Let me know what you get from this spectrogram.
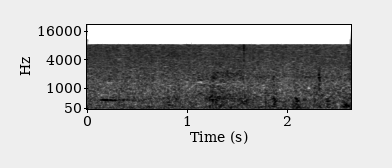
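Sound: rain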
